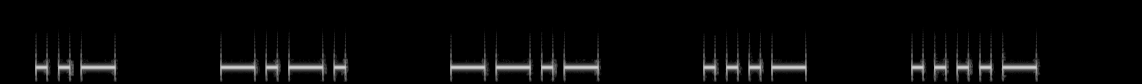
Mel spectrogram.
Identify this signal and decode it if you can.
Morse code, heard as a keyed tone, about 10 wpm, spaced as for 6 wpm, 800 Hz. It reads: UCQV4
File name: LEZIONI / 8 YJ45 / 8 YJ4 ws 10wpm 4020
